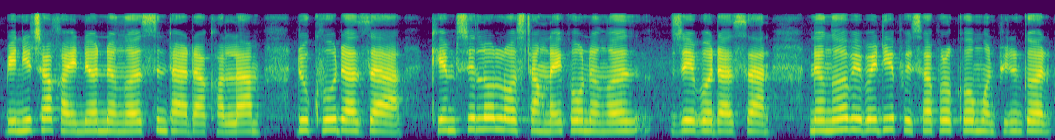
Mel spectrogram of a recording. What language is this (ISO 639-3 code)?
brx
